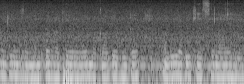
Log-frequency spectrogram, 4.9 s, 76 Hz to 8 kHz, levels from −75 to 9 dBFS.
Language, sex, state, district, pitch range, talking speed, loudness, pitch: Hindi, male, Maharashtra, Washim, 110-115 Hz, 170 wpm, -15 LUFS, 110 Hz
